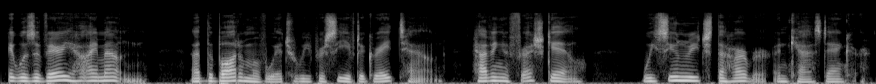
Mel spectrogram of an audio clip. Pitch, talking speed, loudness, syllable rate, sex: 145 Hz, 190 wpm, -19 LUFS, 5.1 syllables/s, male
